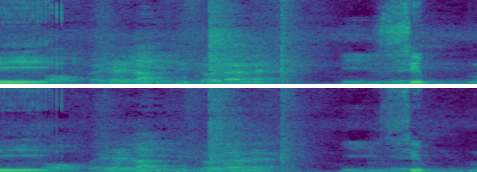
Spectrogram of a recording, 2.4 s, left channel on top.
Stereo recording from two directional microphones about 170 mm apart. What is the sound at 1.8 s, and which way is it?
Speech, centre (ahead or behind).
